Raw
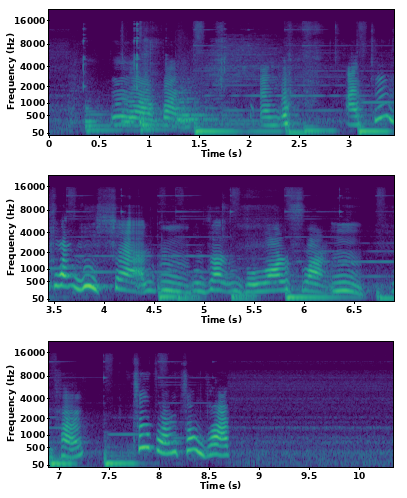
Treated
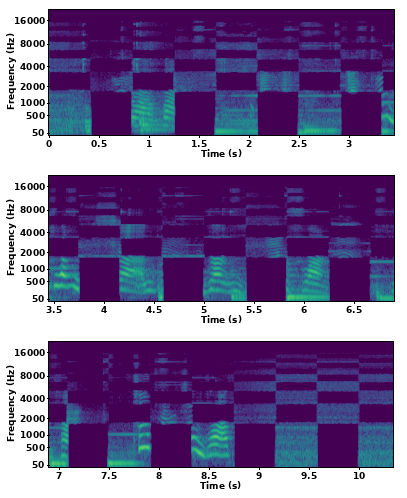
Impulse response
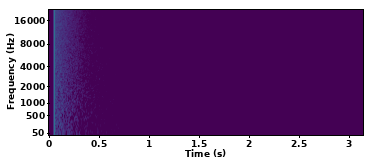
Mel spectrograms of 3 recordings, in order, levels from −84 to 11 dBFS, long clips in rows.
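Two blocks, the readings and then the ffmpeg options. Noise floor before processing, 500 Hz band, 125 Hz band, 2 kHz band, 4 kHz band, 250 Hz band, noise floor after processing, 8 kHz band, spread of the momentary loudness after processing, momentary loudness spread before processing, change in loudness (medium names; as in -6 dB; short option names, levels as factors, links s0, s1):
-50 dBFS, -2.5 dB, +1.0 dB, -0.5 dB, -1.5 dB, -4.0 dB, -58 dBFS, -0.5 dB, 20 LU, 13 LU, -1.0 dB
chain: -filter_complex "[0:a]bandreject=f=3900:w=14,acompressor=mode=upward:threshold=0.0398:ratio=2.5,asplit=2[s0][s1];[s1]bass=f=250:g=8,treble=f=4000:g=1[s2];[1:a]atrim=start_sample=2205[s3];[s2][s3]afir=irnorm=-1:irlink=0,volume=0.251[s4];[s0][s4]amix=inputs=2:normalize=0,afftfilt=real='re*gt(sin(2*PI*1.2*pts/sr)*(1-2*mod(floor(b*sr/1024/1700),2)),0)':imag='im*gt(sin(2*PI*1.2*pts/sr)*(1-2*mod(floor(b*sr/1024/1700),2)),0)':win_size=1024:overlap=0.75"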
